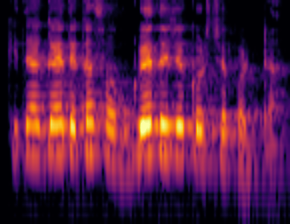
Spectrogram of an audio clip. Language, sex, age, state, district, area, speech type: Goan Konkani, female, 30-45, Goa, Murmgao, rural, spontaneous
